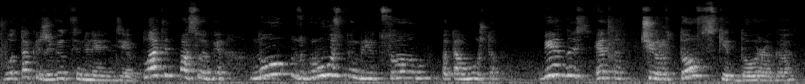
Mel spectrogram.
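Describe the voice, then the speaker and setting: A woman delivers news commentary with a wry, ironic edge, her voice sitting a touch high. She sounds somewhat distant from the mic in a roomy, echoing space with faint noise behind. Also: very animated, normal speed, darkish tone. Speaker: news presenter. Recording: echoey room, a bit distant.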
